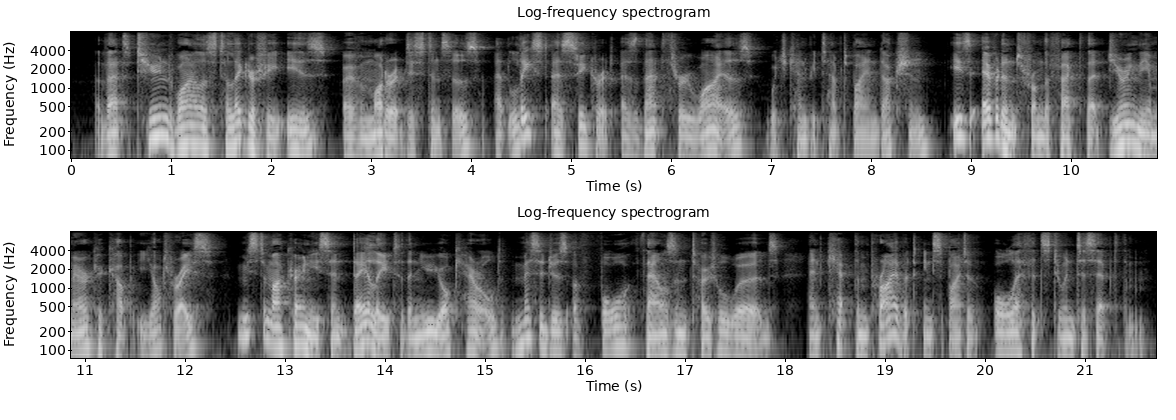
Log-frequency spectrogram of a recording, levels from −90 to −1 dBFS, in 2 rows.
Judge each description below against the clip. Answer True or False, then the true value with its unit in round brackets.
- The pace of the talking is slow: False (165 wpm)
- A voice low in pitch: True (100 Hz)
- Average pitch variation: False (6.1 semitones)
